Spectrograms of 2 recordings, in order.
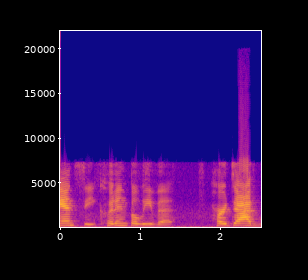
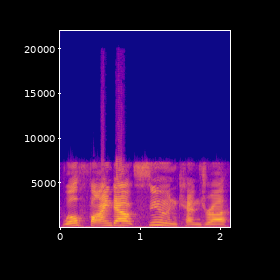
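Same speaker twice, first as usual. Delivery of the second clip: usual speaking voice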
